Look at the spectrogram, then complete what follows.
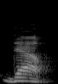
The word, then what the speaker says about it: Tao: the first three letters of dowtronics is correctly pronounced dao and while there are many definitions to this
